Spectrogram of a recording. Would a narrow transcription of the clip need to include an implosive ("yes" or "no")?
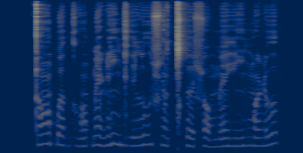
yes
